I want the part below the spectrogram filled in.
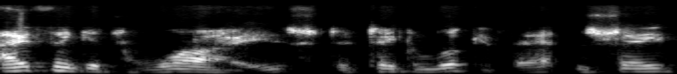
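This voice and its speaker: Someone with an American accent speaks at a moderate pace in an ordinary speaking voice with ordinary pitch variation. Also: man. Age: 60s. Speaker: former military officer and security adviser. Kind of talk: podcast interview.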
